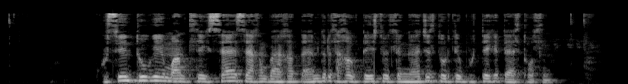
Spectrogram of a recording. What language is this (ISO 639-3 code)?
mon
